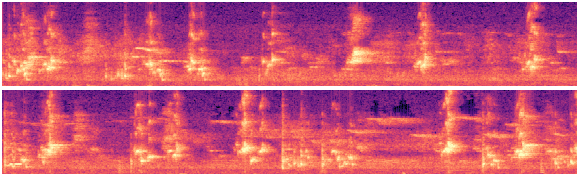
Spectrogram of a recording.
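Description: A budgerigar warbles a busy stream of chirps, clicks and scratchy high notes in quick bursts.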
